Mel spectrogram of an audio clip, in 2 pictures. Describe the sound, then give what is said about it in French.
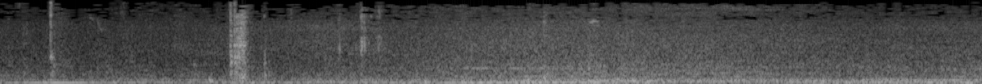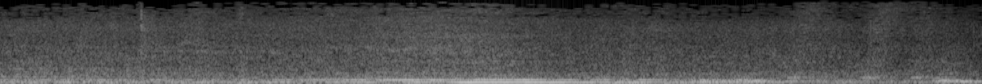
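A steady low rumble of a car on the move, heard as continuous road and engine noise from inside, with a few faint clicks and ticks and no one talking. “mais là, il roule. Il roule. En voiture.”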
